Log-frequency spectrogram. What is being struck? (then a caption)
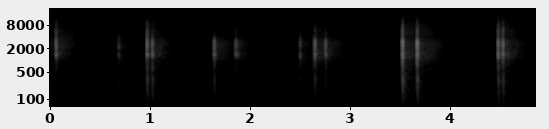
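Cardboard box. Long painted fingernails and fingertips tap and scratch the top of a closed, hollow, flat black glossy-printed cardboard product box with a blue network pattern, lying inside a shipping box. Sharp, bright clicks sound in single hits and quick pairs, each decaying almost at once, with little low end.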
